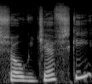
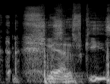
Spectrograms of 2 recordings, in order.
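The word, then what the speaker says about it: Krzyzewski: Op een gegeven moment wordt het team dan begeleid door Mike Sogjevski. Zeg ik dat goed? Coach K, misschien makkelijker? – Coach K, ja, dat is een hele moeilijke naam. Daarom noemt iedereen hem ook altijd Coach K. Sogjevski, zeggen ze in het Engels.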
